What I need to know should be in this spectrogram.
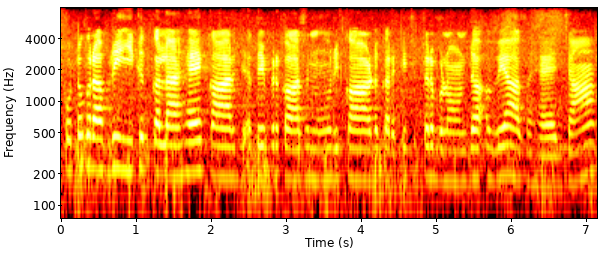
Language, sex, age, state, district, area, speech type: Punjabi, female, 30-45, Punjab, Mansa, rural, spontaneous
